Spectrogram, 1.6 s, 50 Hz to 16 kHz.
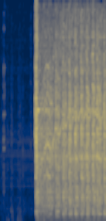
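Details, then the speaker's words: Ferrari engine in an Alfa Romeo 105 (Alfarrari) on first start attempt after fixing crank signal wiring: starter cranks with a steady rhythmic churn and a few weak coughs, but it does not catch yet; cranks but won't start. "oh that was making coughs there's nothing around"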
